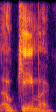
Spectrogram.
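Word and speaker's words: Okemah: Yes, in Okima, yeah. Yeah, so it's pronounced Okima, correct?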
